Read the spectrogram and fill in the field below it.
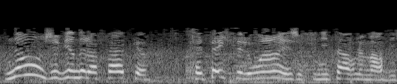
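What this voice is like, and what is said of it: Slight Italian accent in French. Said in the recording (French): “tu as un léger accent. Tu viens d'où ? ... Je viens d'Italie.”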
